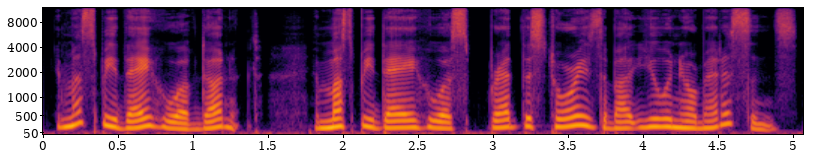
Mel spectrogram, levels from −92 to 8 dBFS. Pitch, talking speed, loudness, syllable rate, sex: 190 Hz, 250 wpm, -18 LUFS, 6.0 syllables/s, female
